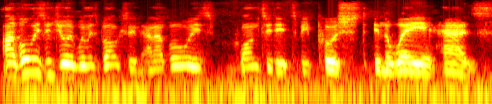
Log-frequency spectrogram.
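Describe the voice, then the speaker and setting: The delivery is at a fairly quick pace, with audible room echo. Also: man. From Britain. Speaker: sports social media creator. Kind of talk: casual chat.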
